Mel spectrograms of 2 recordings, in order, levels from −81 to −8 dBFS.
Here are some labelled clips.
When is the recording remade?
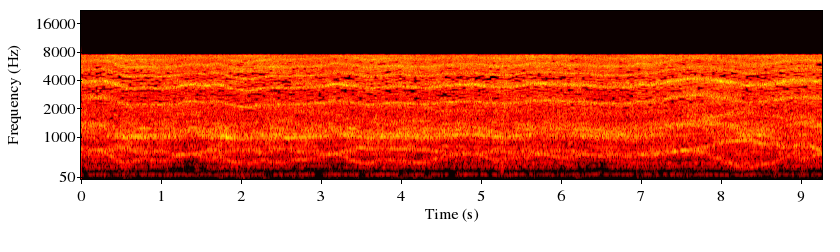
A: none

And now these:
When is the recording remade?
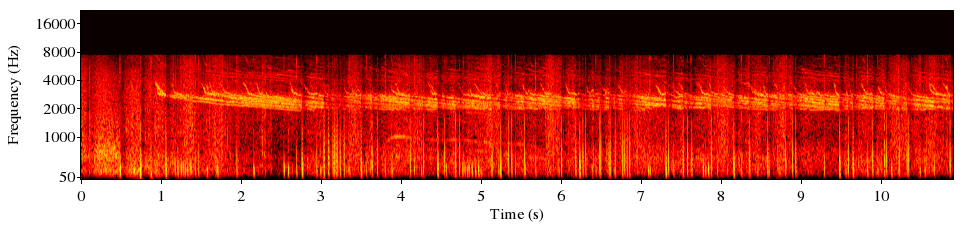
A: none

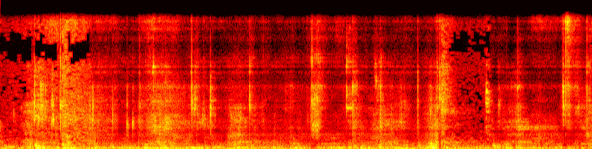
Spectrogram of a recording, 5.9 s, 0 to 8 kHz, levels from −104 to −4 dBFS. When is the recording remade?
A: 0.9-4.4; 4.9-5.9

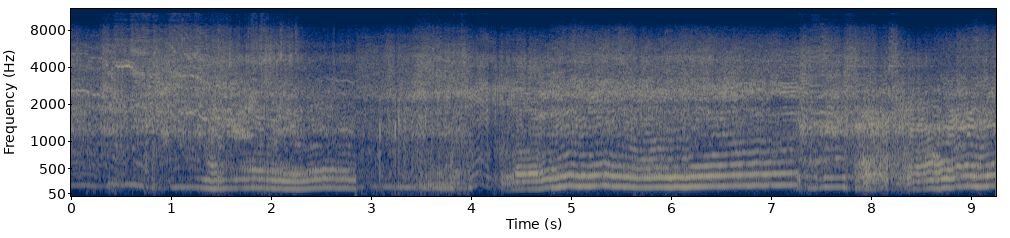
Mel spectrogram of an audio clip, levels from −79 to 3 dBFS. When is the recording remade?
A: 3.6-4.8; 7.0-8.7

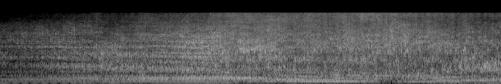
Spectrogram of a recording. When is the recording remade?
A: 0.9-1.5; 2.2-5.0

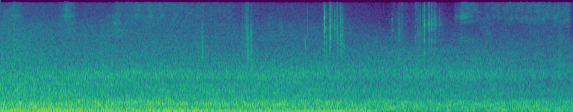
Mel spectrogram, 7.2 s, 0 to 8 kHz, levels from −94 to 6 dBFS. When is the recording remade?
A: none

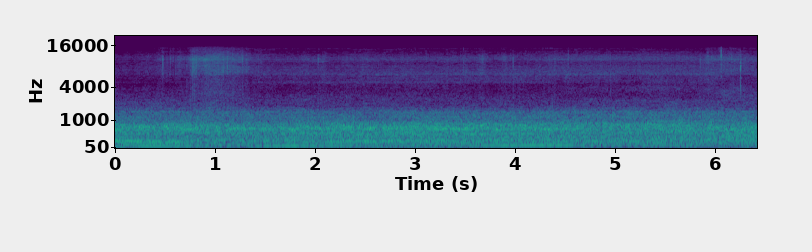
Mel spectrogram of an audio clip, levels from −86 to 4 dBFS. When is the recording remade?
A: 5.4-6.4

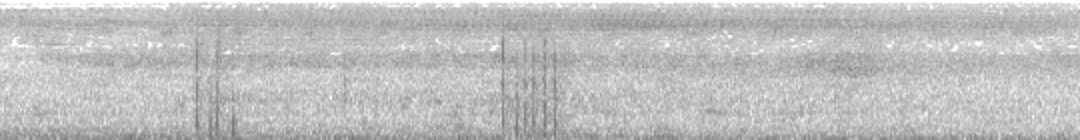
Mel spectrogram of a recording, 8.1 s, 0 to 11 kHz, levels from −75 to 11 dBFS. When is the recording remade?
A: none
